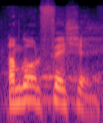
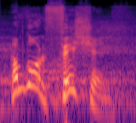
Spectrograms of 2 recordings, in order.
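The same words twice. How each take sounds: First: It sounds tired and resigned, like giving up. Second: It sounds lively and upbeat, not giving up.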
